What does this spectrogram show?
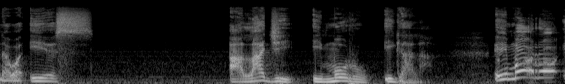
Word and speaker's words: Imoru: Alhaji IMORU EGALA. How many of us have heard about this name before? Does it ring a bell in our ears? Alhaji IMORU EGALA. IMORU is spelled I-M-O-R-U. EGALA is E-G-A-L-A.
